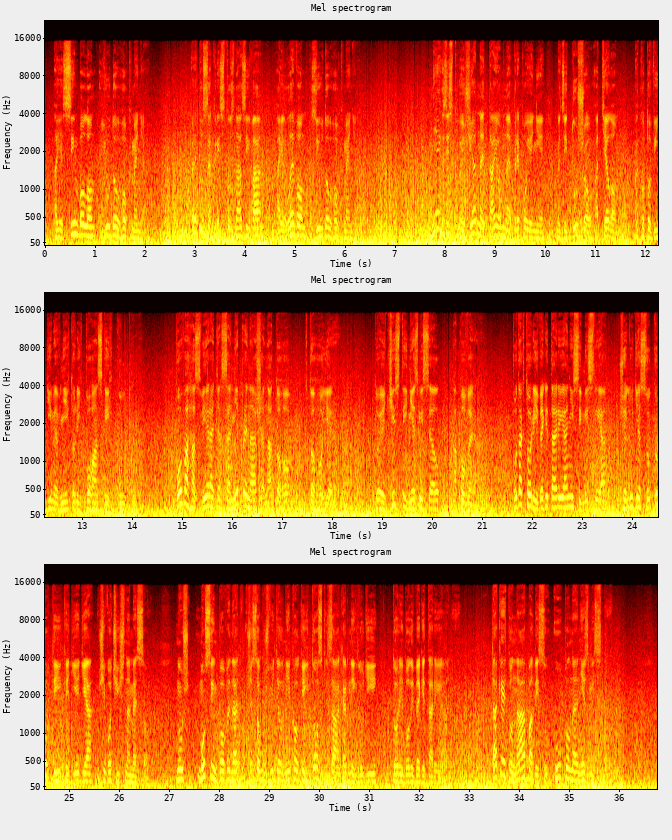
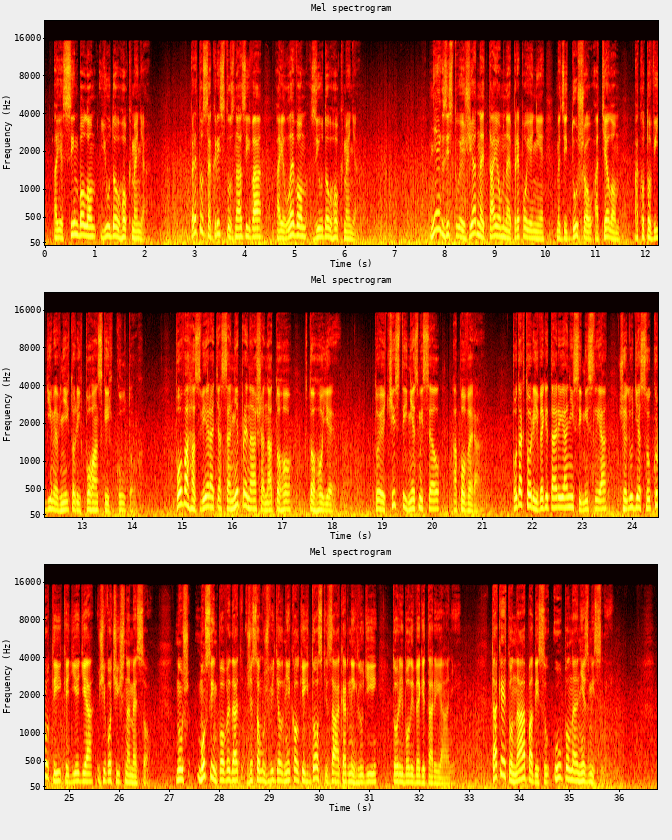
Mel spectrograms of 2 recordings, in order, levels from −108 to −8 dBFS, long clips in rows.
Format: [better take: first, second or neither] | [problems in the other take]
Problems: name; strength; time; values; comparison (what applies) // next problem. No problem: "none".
second | wind noise on the microphone; heavy; 6 dB below the speech; occasional gusts in the second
